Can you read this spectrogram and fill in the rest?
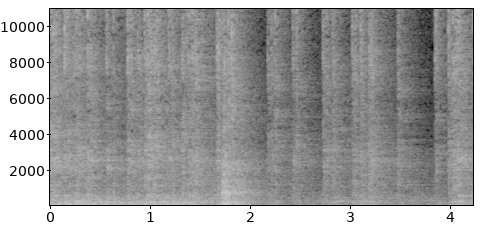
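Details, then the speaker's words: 1948 Chevy truck engine, first run in 30 years with diesel in the oil pan, warming with steam from the thermostat housing: rough, uneven idle with loose thumps and slight surging but keeps running. Judged normal for the engine's condition. "well we got her started all right so you guys heard a run you know she's running good"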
